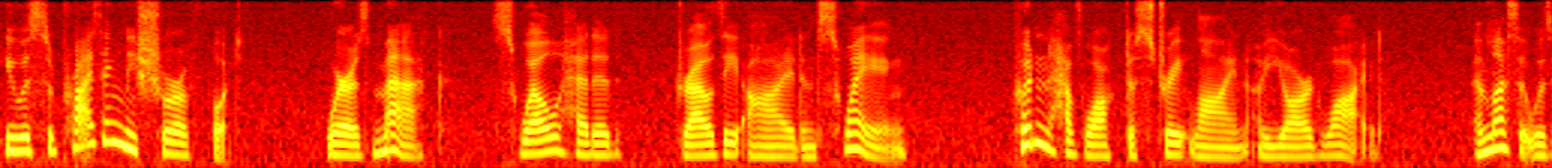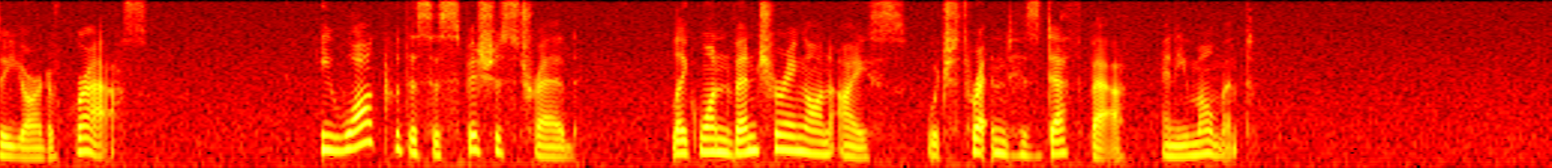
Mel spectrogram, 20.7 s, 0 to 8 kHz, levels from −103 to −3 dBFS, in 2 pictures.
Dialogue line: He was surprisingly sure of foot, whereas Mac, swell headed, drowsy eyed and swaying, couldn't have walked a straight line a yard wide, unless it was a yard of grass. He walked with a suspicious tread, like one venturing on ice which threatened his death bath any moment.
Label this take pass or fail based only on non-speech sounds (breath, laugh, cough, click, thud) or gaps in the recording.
pass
